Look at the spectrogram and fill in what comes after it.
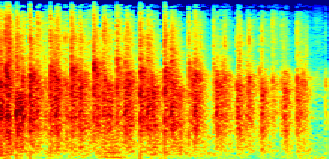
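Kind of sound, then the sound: crowd, applause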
